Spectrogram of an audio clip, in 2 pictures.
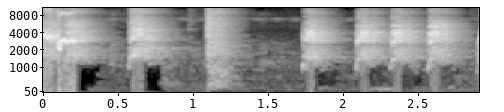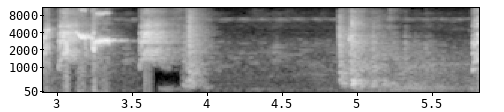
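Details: Lure recording of a sooty-headed bulbul aimed at rival birds; irregular rough, scratchy bursts with a quick whistled flick inside some, separated by uneven silences and a longer pause near the end.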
